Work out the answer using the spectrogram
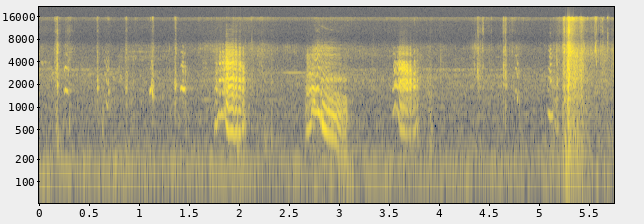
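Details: Male Dakhni partridge (teetar): three loud, rough, looping calls, each under half a second, about a second apart, with faint chirps in between and a sharp click near the end over low background hum.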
